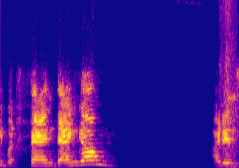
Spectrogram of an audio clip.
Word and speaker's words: Fandango: i might not be saying this correctly but fandango i didn't say it correctly no you didn't so he's not going to wrestle um no you're right i i don't think it's fondango but i i think he got hurt again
